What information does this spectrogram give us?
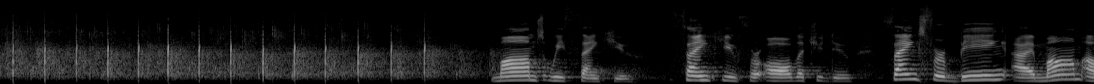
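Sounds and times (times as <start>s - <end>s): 
audience applause: 0.0s - 5.0s
speech: 5.0s - 10.9s.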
